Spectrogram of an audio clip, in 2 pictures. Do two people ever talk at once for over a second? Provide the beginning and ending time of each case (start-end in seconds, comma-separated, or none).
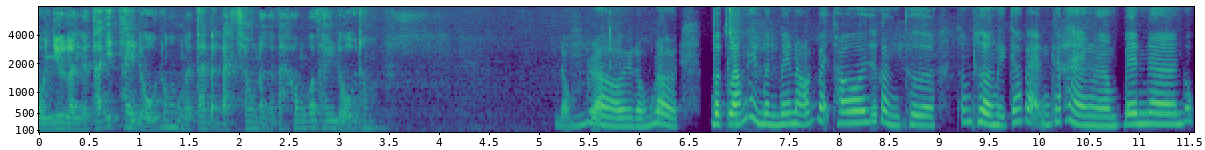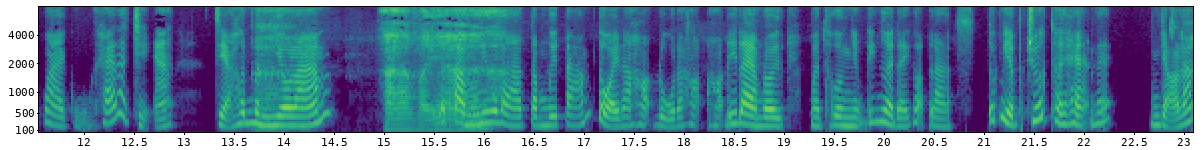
none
